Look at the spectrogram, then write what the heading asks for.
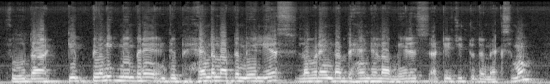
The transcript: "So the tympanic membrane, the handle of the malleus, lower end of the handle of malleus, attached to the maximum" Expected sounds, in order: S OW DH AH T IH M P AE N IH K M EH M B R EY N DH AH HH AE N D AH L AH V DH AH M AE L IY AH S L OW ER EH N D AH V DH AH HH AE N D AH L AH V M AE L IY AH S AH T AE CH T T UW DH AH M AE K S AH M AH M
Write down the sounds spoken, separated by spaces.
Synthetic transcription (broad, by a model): S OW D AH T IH P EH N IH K M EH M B AH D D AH HH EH N D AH L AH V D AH M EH L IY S L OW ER EH N D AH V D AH HH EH N D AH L AH V M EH L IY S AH T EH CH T T UW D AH M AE K S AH M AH M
